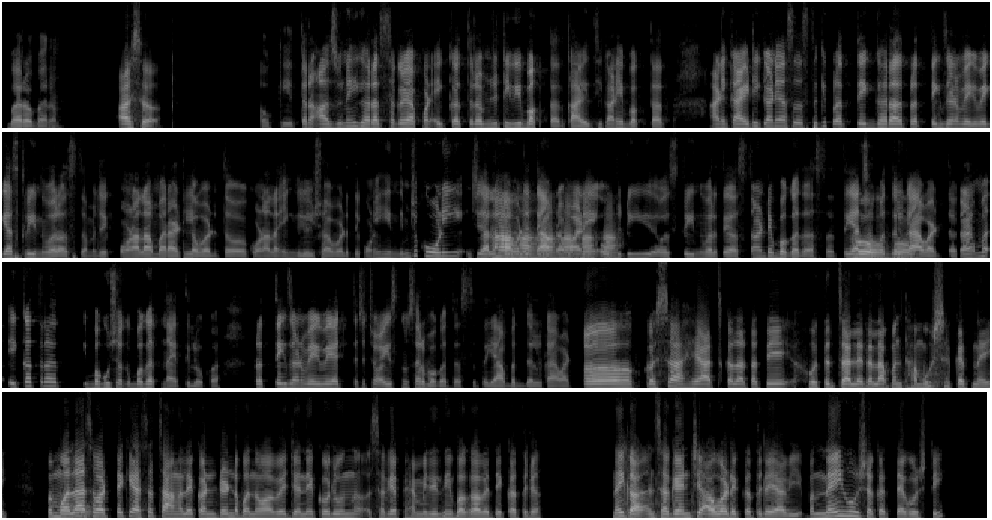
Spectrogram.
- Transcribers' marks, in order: tapping; other background noise; in English: "चॉईसनुसार"; whistle; laughing while speaking: "थांबवू शकत"
- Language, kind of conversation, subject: Marathi, podcast, स्ट्रीमिंगमुळे टीव्ही पाहण्याचा अनुभव कसा बदलला आहे?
